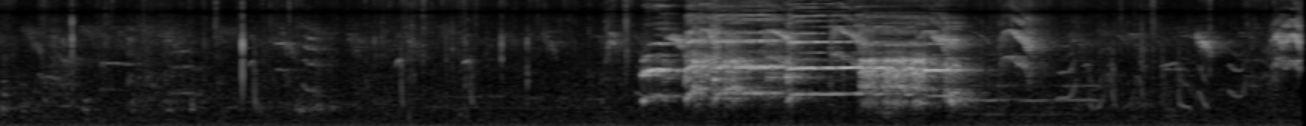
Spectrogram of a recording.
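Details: Mexican speckled quail calling, with a loud burst of dense harsh noisy sound in the middle and thin whistled notes and clucks scattered before and after.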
